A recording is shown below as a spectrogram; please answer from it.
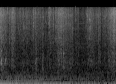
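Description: Irregular rustling and crinkling as things are handled, over a low steady hum that weakens about halfway through.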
